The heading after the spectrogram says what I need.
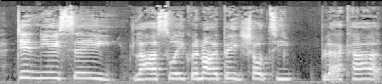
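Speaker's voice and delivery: put-on very high, shaky, fumbling Australian accent. Retelling a wrestler's trash talk before her match, in a struggling australian accent. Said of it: "struggling with an Australian accent".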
